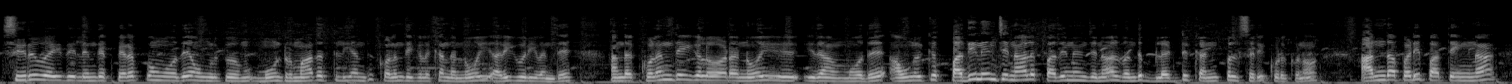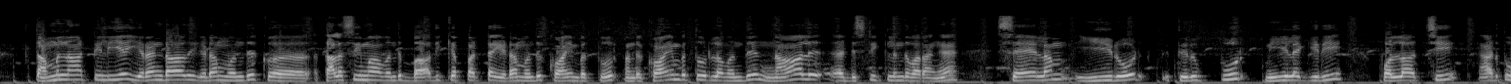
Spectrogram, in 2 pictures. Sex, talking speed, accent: male, 105 wpm, native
